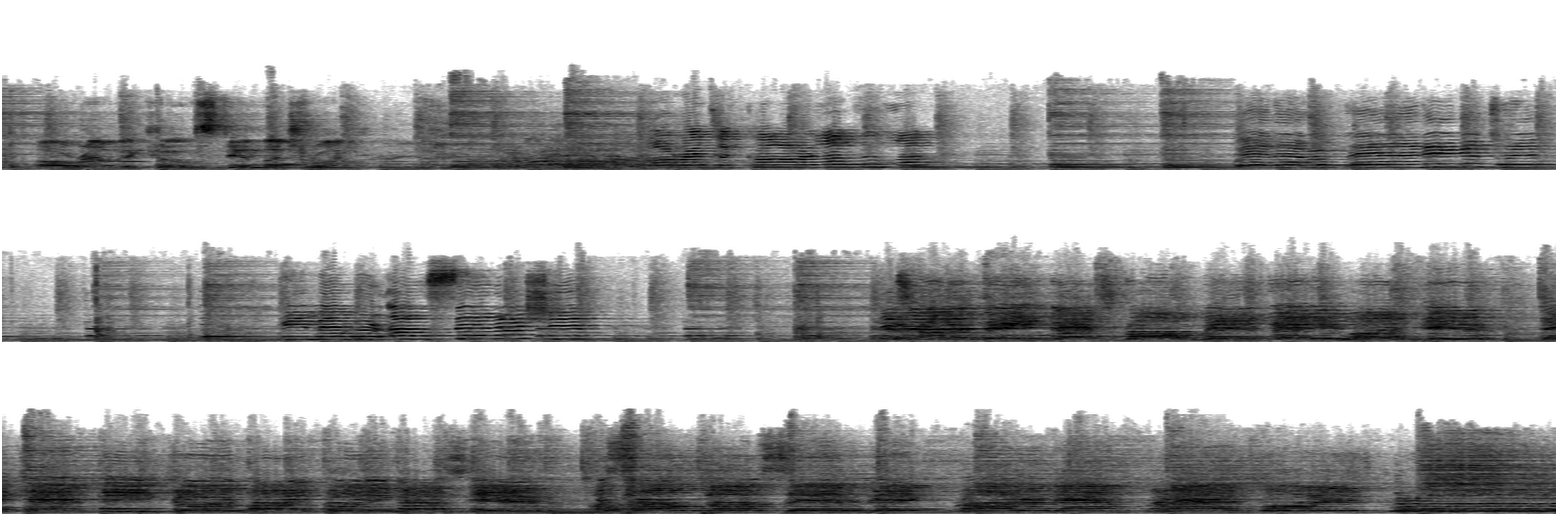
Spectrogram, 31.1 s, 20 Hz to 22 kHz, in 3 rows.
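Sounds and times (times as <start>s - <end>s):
musical accompaniment: 0.0s - 31.0s
group of voices singing: 16.2s - 31.0s.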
